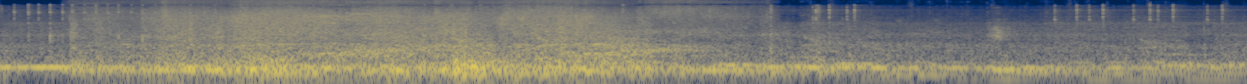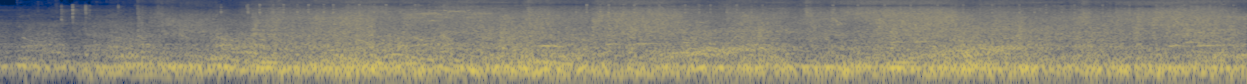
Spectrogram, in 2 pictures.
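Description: Weapons clash and magic effects crackle in a fantasy battle.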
